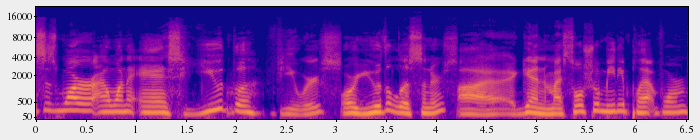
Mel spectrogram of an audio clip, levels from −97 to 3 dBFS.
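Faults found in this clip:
No faults found in the speech clip. Nothing to raise against any component.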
